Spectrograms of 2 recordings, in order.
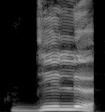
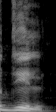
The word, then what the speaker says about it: जिल: दोस्तों इसी तरीके से पढ़ना आपको, जिल। खींच के नहीं पढ़ना, जील। अगर आप खींच के पढ़ दोगे जील तो इस तरीके से बड़ी ई की मात्रा का उच्चारण हो जाएगा।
